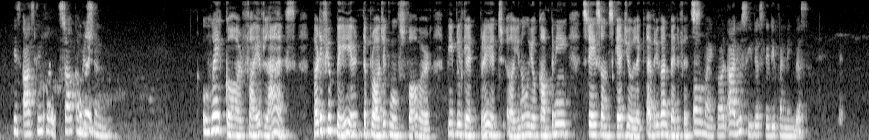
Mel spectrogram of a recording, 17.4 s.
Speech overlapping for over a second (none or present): none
